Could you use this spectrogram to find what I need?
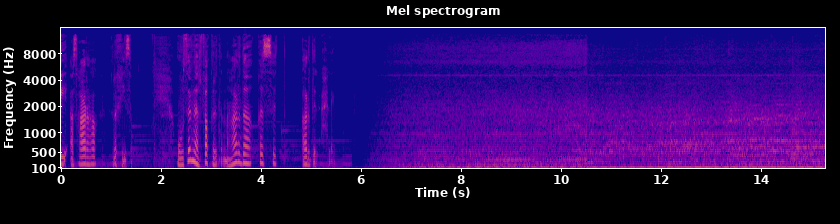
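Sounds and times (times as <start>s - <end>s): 
speech: 0.0s - 5.6s
low hum: 6.2s - 15.2s
station ambience at Misr railway station in Cairo: 6.2s - 15.2s.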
